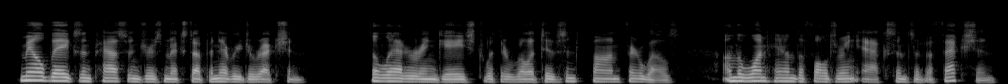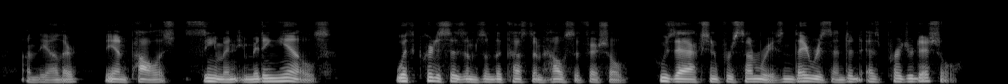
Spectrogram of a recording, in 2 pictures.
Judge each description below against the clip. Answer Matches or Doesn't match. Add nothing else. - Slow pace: Doesn't match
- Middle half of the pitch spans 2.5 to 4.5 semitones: Matches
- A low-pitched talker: Matches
